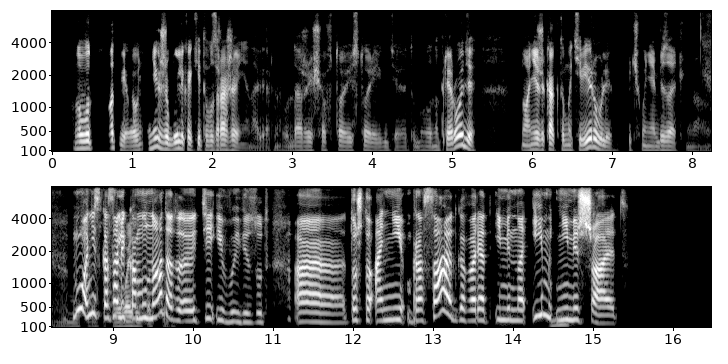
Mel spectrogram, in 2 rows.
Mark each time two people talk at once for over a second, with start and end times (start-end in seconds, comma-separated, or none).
8.5-9.8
